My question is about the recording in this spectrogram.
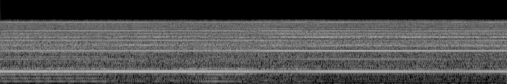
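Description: CNC router spindle running with a steady high-pitched whine made of several fixed tones.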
